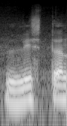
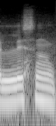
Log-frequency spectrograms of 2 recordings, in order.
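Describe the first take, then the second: First: "لسٹن" with the T sounded after S; wrong pronunciation. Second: "لسن" with no T after the S; silent T. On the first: Teacher showing what we won't say, mispronounced with T sounded. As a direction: put a hard T in "لسٹن". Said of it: "لسٹن نہیں کہیں گے". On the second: Teacher giving the correct word, said with silent T. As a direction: let S run into N in "لسن". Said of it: "بلکہ لسن کہیں گے". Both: Shown as a demonstration.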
